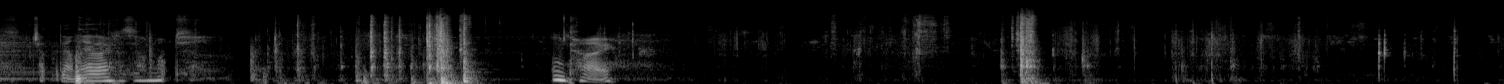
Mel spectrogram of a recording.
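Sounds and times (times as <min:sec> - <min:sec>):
clicks and knocks of parts handled: 0:02.5 - 0:05.3.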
